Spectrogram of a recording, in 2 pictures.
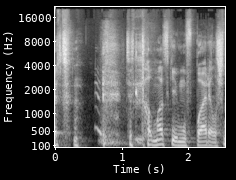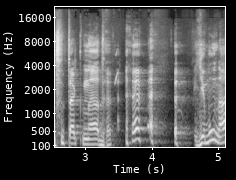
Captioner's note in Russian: смеётся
